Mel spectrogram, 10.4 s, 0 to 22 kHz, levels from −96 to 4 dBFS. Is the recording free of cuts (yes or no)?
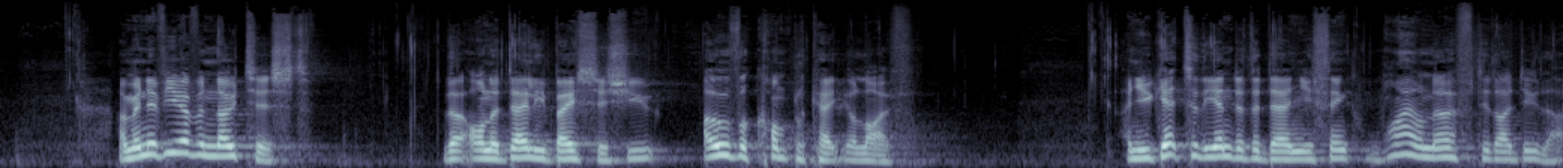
yes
